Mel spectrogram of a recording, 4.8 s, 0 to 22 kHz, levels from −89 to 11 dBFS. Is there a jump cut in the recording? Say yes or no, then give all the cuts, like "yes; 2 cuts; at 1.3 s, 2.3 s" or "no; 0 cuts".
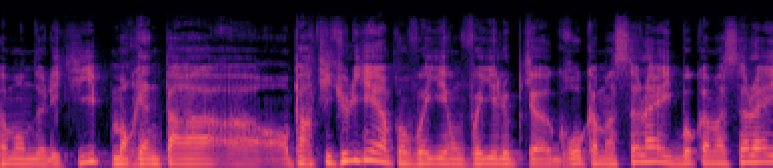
yes; 2 cuts; at 2.4 s, 3.3 s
